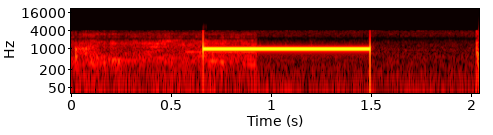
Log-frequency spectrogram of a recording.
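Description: A single steady electronic beep, one pure tone lasting a little under a second, starting and stopping sharply.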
